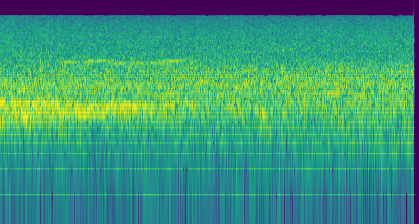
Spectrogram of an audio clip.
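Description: Studio audience applauding, with a long whistle that fades out about halfway through.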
